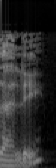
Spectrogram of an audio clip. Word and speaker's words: allés: Nous sommes allés. You don't pronounce it.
